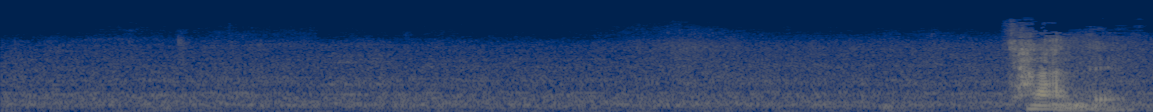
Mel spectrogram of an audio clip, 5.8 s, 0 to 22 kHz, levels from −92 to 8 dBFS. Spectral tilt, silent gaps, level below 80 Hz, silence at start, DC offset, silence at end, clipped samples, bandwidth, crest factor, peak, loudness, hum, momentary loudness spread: -4.5 dB/octave; none; -66 dBFS; 0 s; under 0.1%; 0 s; under 0.1%; 11.5 kHz; 30 dB; -16 dBFS; -46 LUFS; none; 17 LU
